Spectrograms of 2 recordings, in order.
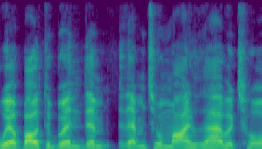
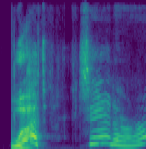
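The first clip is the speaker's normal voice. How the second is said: much higher, shocked squeak. Pretend. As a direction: squeak in disbelief. Kids shocked at being dinner.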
